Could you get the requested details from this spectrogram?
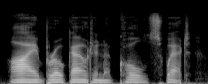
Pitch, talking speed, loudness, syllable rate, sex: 100 Hz, 200 wpm, -21 LUFS, 4.6 syllables/s, male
